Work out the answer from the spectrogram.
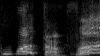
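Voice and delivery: high, incredulous mock outburst; imagined outraged son. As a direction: imitate a kid's appalled reaction. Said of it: "Andrew's gonna be like".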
